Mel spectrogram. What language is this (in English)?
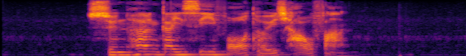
Cantonese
